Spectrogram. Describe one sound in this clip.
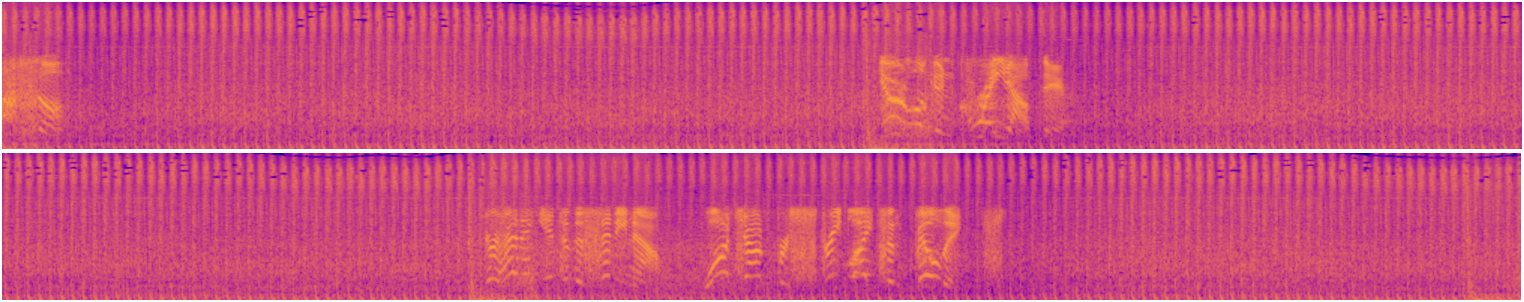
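A helicopter's rotor chops steadily overhead.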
